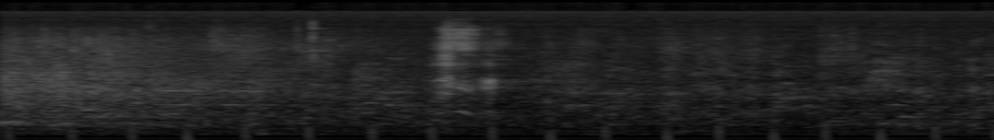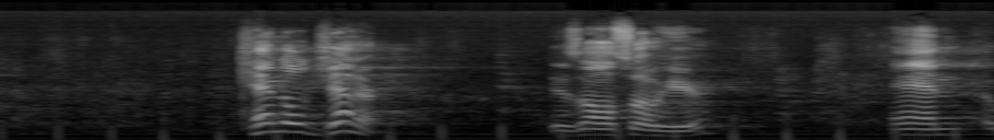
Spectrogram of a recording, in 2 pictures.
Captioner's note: laughter, applause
